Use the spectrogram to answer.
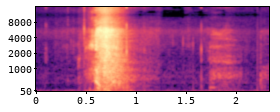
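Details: Woman sneezing into tissues, sneezes triggered by bobby pins: a single forceful sneeze with a sharp hissing burst of air, followed by quiet rustling.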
